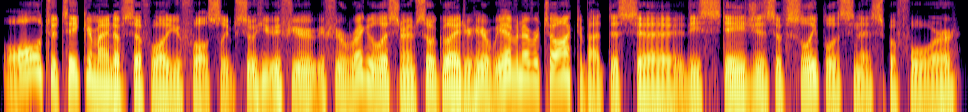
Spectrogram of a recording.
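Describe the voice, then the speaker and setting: A man hosting a sleep podcast in a creaky voice, meandering and halting through mumbled word fragments and tangents to lull listeners to sleep. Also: fairly high pitch, dry recording, studio quality. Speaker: podcast host. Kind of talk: rambling bedtime monologue meant to lull listeners to sleep.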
